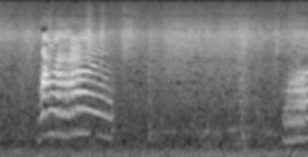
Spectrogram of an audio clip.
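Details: Playing pet cats: one drawn-out, harmonic meow that rises and then falls over about a second, followed later by the start of a second meow. Constant low rumble in the background.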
